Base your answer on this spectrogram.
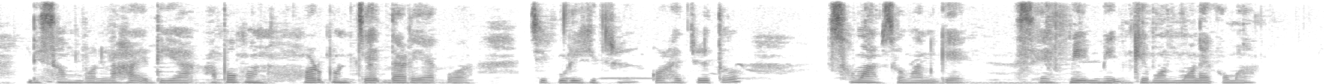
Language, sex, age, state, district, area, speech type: Santali, female, 18-30, West Bengal, Jhargram, rural, spontaneous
